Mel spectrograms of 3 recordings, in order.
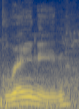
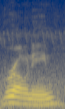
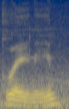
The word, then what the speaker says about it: Groening: I should and I'll tell you why Matt graining not groaning it is actually pronounced grainy is actually a portland native and he was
